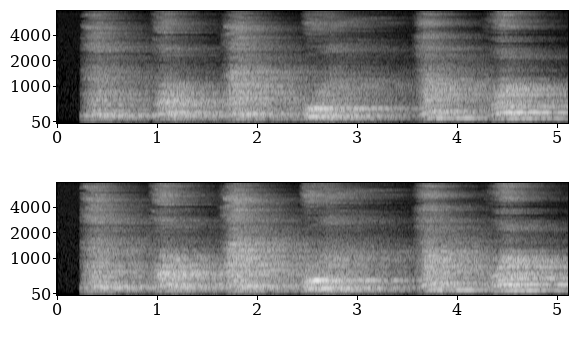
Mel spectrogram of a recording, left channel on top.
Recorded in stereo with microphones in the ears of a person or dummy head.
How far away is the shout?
About 1.6 m.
